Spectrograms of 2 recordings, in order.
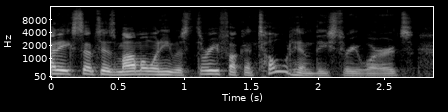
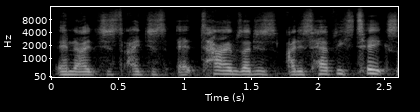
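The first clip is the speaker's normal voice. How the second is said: apologetic; 9 dB quieter than usual. Retold or imitated. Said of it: "all apologetic".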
